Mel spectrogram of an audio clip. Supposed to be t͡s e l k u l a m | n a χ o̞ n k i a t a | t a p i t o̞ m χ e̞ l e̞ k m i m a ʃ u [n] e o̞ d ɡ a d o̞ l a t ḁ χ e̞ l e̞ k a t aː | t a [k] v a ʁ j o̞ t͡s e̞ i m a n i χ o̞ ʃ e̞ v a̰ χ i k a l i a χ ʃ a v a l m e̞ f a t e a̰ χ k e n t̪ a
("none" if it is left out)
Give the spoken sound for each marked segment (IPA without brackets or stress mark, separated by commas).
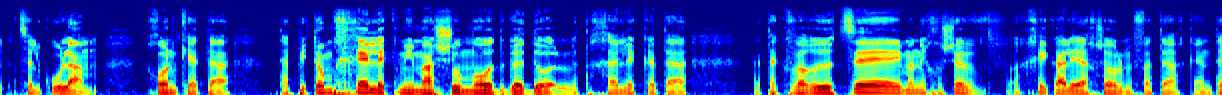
m, k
